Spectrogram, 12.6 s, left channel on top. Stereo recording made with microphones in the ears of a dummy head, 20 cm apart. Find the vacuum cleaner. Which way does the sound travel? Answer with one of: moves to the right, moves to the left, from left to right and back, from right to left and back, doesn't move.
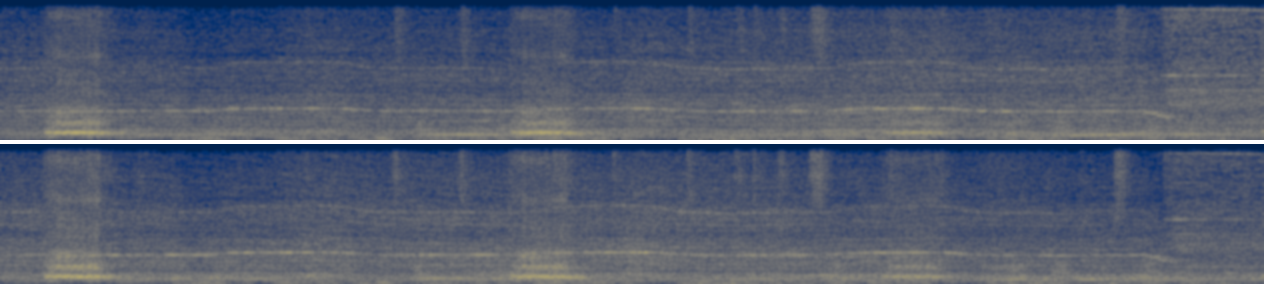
moves to the left.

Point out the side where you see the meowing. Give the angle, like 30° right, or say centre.
20° right.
